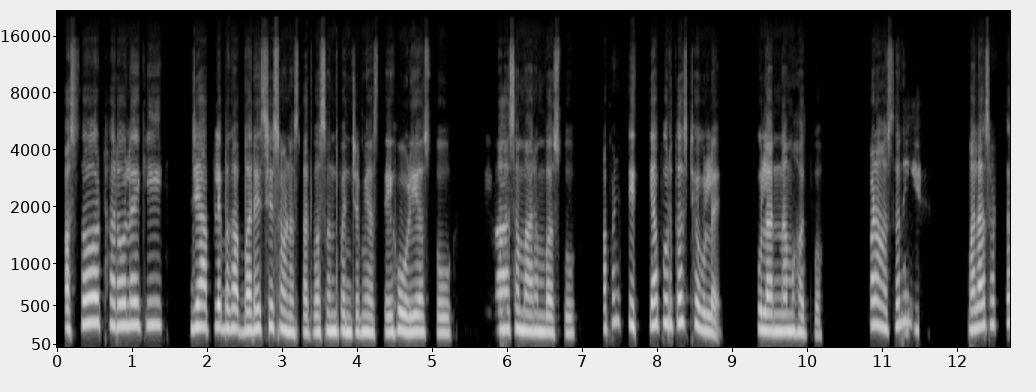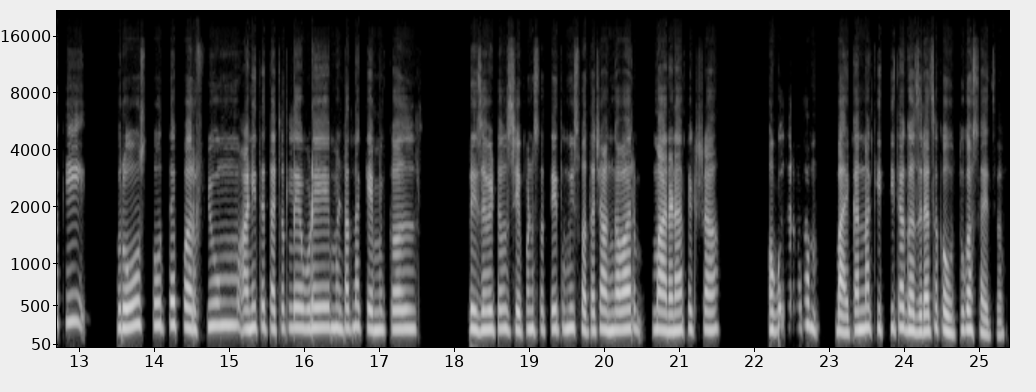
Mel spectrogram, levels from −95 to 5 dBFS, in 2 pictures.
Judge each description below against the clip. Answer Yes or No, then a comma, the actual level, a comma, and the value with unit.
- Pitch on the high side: Yes, high, 225 Hz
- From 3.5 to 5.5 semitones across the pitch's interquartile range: Yes, average, 3.8 semitones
